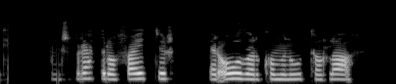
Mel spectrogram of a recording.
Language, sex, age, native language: Icelandic, male, 18-19, Icelandic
